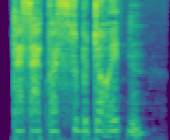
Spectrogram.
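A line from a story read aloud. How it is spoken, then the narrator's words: Whispering. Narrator (German): wisperte Elli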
